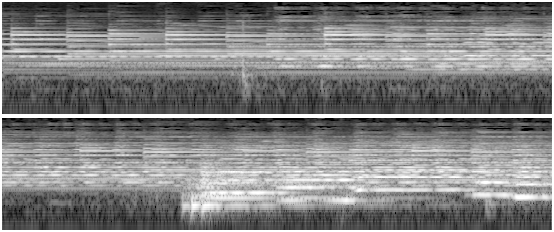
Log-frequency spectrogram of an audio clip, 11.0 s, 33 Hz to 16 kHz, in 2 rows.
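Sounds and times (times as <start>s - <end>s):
ringing bell tones: 0.0s - 11.0s
sustained wind chords: 7.3s - 11.0s.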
